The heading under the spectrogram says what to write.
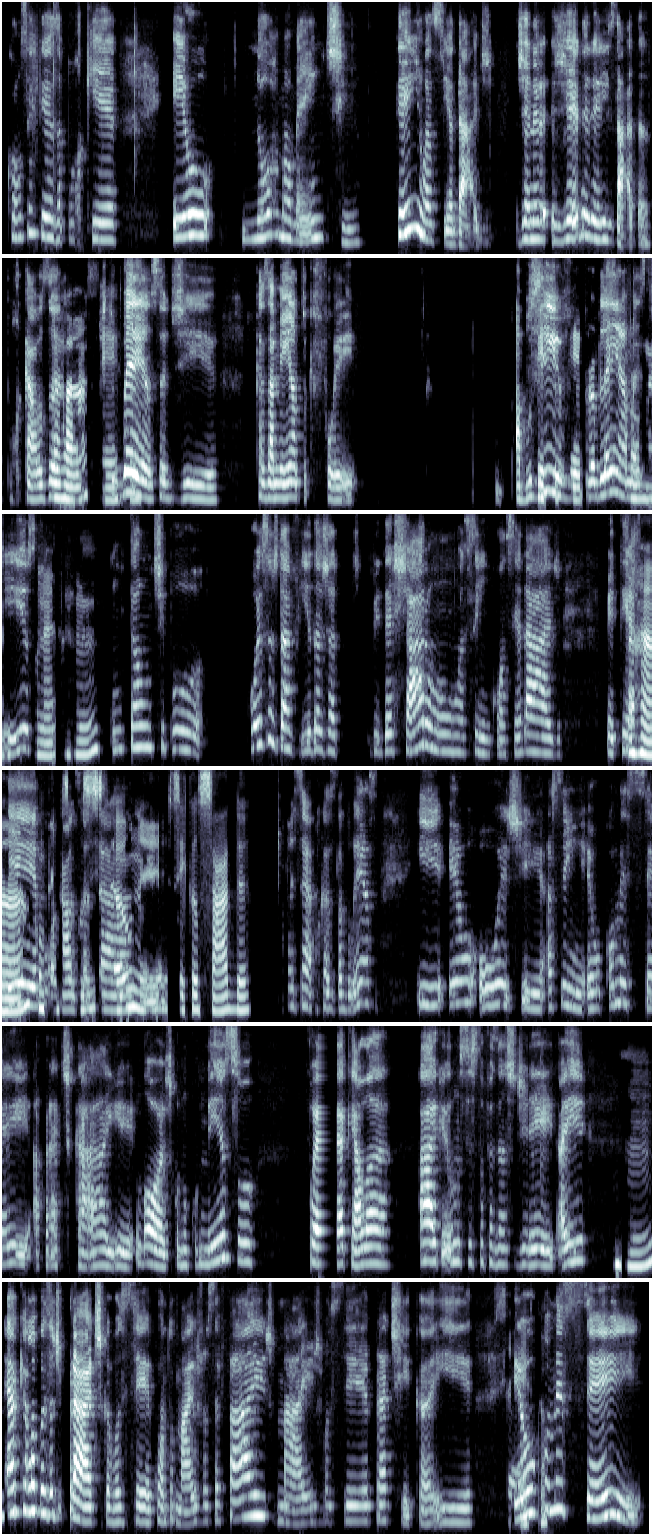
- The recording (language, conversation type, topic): Portuguese, podcast, Como você recarrega as energias no dia a dia?
- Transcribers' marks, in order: static; tapping; "generalizada" said as "generelizada"; distorted speech; other background noise; tongue click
